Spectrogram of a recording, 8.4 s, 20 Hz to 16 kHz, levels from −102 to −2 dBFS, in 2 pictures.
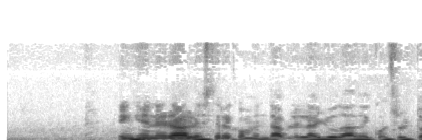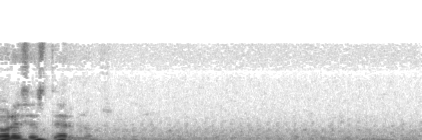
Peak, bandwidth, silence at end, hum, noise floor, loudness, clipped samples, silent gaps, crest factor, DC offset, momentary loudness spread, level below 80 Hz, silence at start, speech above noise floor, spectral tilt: -8 dBFS; 11.5 kHz; 3.3 s; none; -61 dBFS; -26 LUFS; under 0.1%; none; 20 dB; under 0.1%; 11 LU; -60 dBFS; 1.2 s; 36 dB; -8 dB/octave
